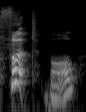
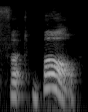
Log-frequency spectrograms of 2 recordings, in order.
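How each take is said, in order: First: The stress is on the first syllable. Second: The stress is on the second syllable. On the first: The speaker calls it wrong. "it's not football" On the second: The speaker calls it right. "The emphasis goes on the second syllable"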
